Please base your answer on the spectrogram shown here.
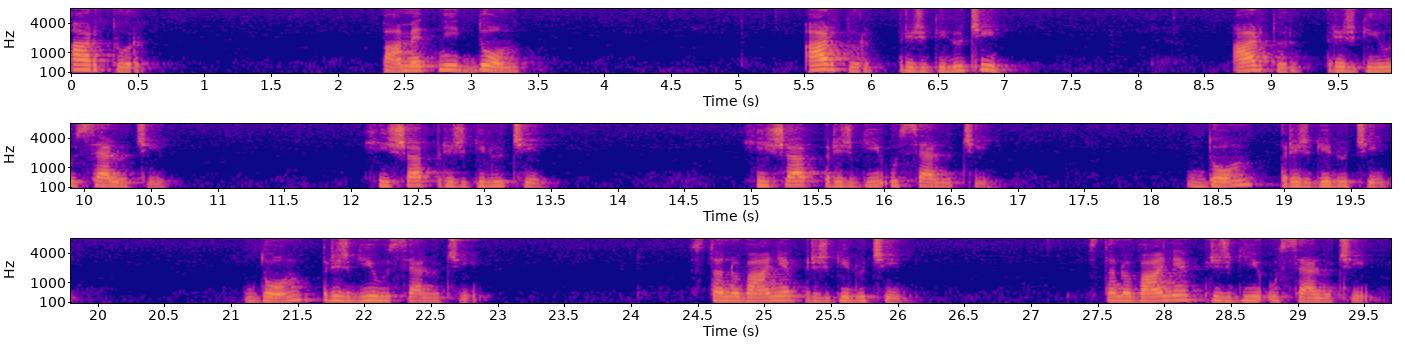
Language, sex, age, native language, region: Slovenian, female, 30-49, Slovenian, Savinja region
